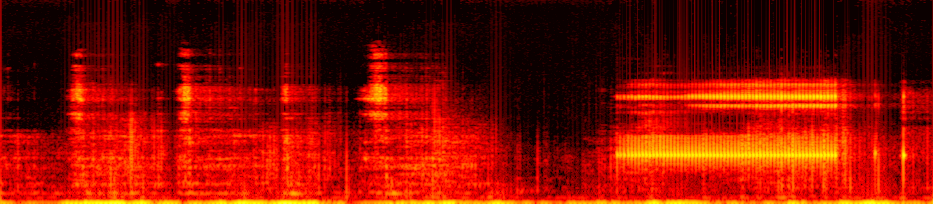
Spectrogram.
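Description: A telephone being dialed: a few seconds of clattering mechanical clicks and rattles, then a steady, sustained electronic ringing tone on the line. Nobody speaks.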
